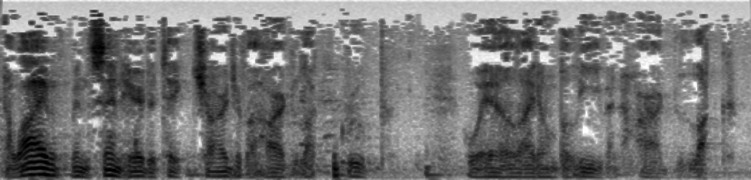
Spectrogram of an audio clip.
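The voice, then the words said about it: Put-on American accent, imitated actor. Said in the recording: “doing his American accent, which consisted of him imitating Gregory Peck in 12 O'Clock High”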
